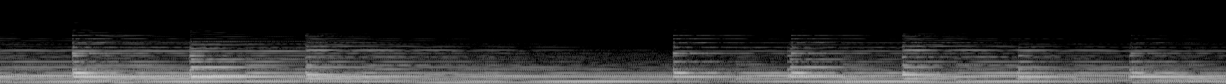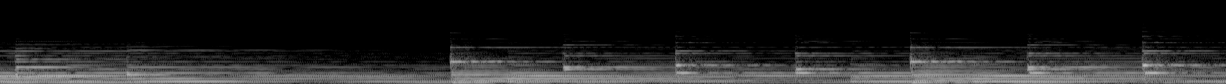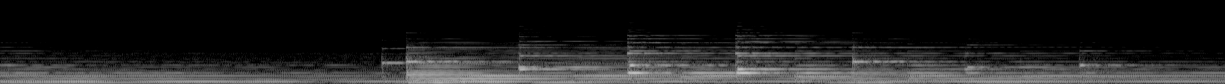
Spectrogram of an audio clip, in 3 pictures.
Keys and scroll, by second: 1.8 Right, 3.6 Right, 5.5 Right, 7.9 Right, 10.1 Right, 13.5 Right, 18.9 Right, 26.0 Right, 29.2 Right, 30.3 Right, 30.4 Right, 30.7 Left, 31.0 Left, 32.6 Right, 35.6 Right.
